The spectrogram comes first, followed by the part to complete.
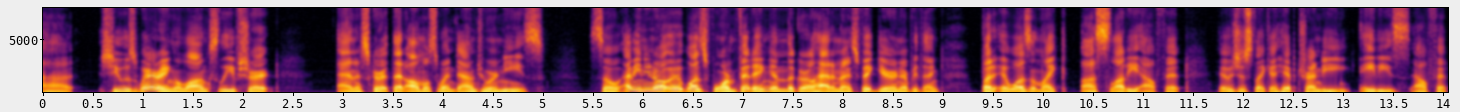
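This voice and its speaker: With lively intonation and a fairly high pitch, a man in a Boston accent talks at a moderate pace, the sound dry and close with no echo on a very clean recording with a silent background. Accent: Boston accent, shows on some words. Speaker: podcast host, film reviewer. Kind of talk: solo podcast film recap, casual. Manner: casual, rambling with fillers.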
